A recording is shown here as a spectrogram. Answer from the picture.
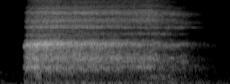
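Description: A woman's long exhale, a breathy hiss starting sharply and fading away over about a second and a half, as she holds a core-engaged leg-circle exercise.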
